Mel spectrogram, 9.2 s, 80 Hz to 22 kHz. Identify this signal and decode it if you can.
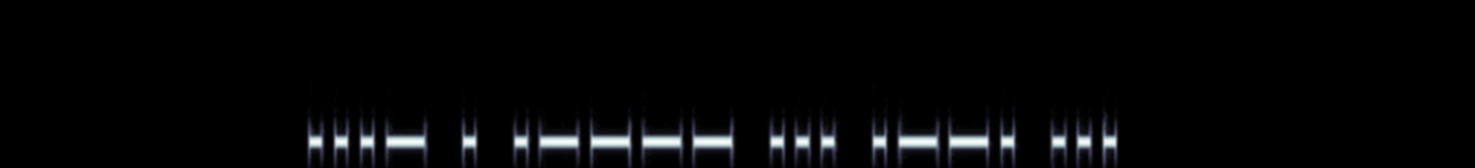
Morse code, heard as a keyed tone, about 15 wpm, 700 Hz. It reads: VE1SPS
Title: DXCC-100 Call Signs - 6 Characters - Repeated 2x - 15wpm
